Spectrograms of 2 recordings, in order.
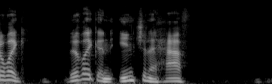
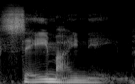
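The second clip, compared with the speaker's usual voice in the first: slow, low menacing hush; Heisenberg; 4 semitones lower, 5 dB quieter, much slower than usual. Pretend. Gardener posing as Heisenberg before the bees, low and slow. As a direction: drag each word out darkly. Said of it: "I'm like".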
